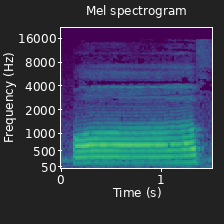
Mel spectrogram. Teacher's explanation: জিহ্বার গোড়া তার বরাবর উপরে তালুর সঙ্গে লাগিয়ে একটু উচ্চারিত হয়, তা হচ্ছে কফ, এটা জিহ্বার গোড়াটা তার বরাবর উপরে তালুর সঙ্গে লাগাবো, কফ এরকম।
